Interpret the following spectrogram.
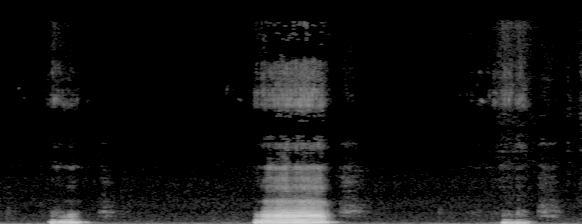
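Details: Indoors, a male Cavalier King Charles Spaniel sleeps on the floor and snores: a short low snort, a longer harsh rattling breath near the middle, then another brief grunt-like snore.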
